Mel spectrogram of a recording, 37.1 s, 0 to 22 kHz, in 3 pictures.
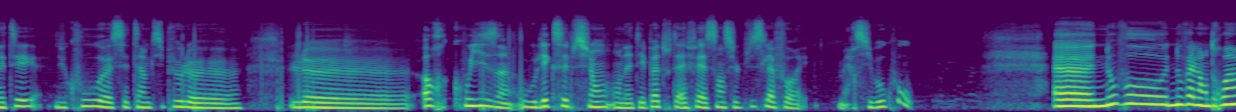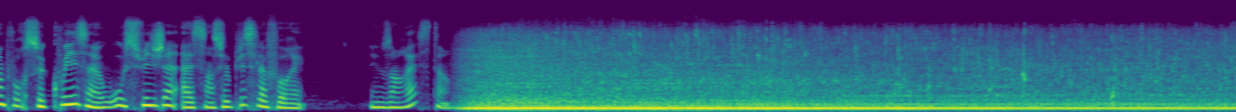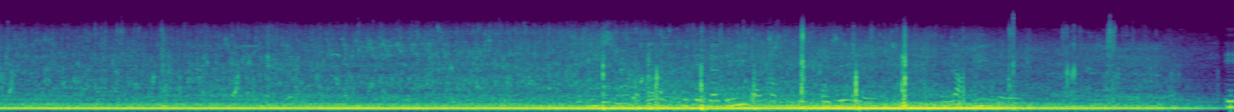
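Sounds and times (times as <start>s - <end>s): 
speech: 0.0s - 9.3s, 10.6s - 15.5s, 16.1s - 17.5s
construction machinery droning: 16.9s - 37.0s
stream water rushing: 17.0s - 36.9s.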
